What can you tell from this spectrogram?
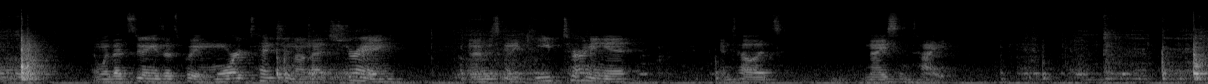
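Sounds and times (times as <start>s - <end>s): chair legs scraping on tile floor: 0.0s - 0.6s, 4.5s - 5.8s, 10.0s - 12.0s.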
